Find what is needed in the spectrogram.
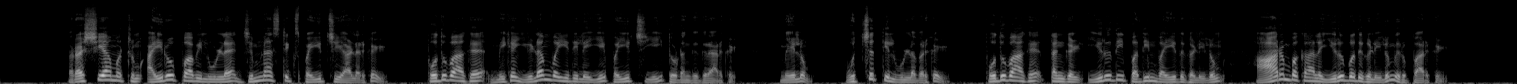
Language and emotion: Tamil, neutral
